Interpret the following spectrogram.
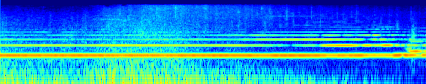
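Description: A shofar sounding one long, steady blast, with a low rumble underneath.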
